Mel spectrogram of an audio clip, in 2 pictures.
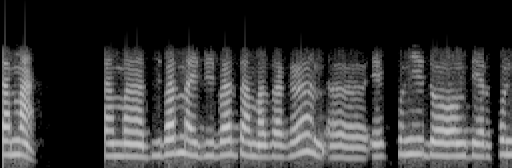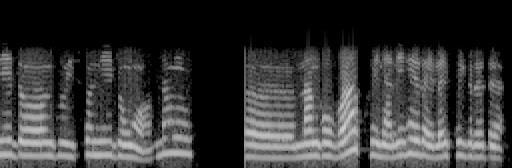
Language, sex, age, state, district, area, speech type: Bodo, female, 60+, Assam, Chirang, rural, conversation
